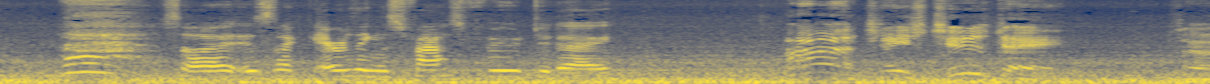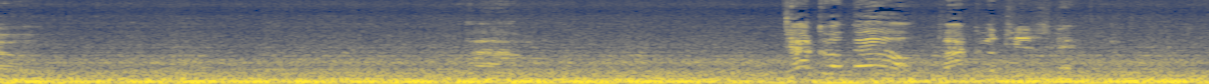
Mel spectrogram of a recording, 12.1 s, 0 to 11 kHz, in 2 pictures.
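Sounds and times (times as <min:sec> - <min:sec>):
vehicle engine and tyre noise: 0:00.0 - 0:12.0.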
